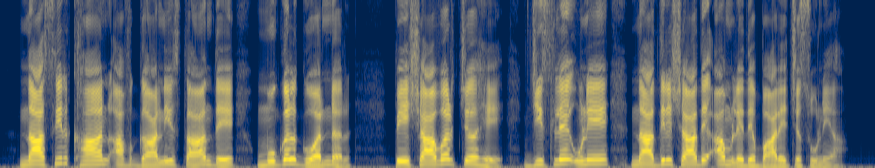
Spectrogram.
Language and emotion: Dogri, neutral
